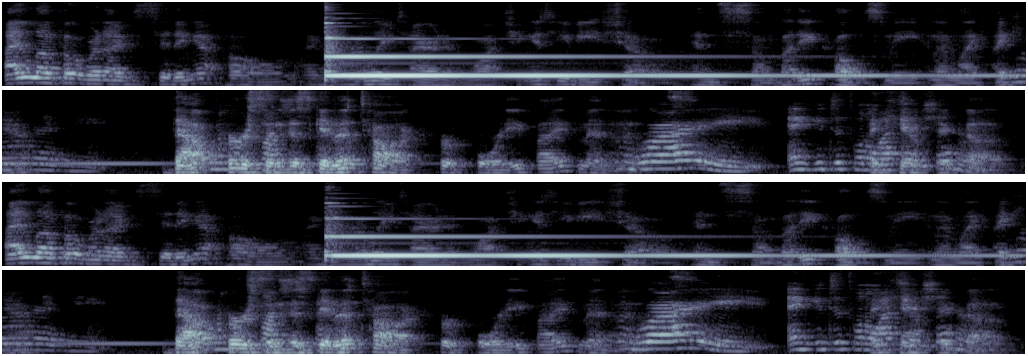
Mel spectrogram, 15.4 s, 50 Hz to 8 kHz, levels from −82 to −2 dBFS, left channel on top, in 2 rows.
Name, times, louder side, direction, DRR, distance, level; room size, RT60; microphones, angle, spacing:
voice 1, 0.0-7.9 9.0-12.5 14.2-15.2, left 1 dB, 75° left, 0 dB, 0.9 m, -36 dB
Chink clink, 2.4-6.7 7.2-7.6, left 3 dB, 50° left, 0.3 m, -22 dB
voice 2, 7.4-8.4 9.1-9.7 10.0-10.2 12.3-15.1, right 1 dB, 45° right, 1 dB, 0.9 m, -39 dB
3.1 x 2.4 x 3.5 m, 0.37 s
head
